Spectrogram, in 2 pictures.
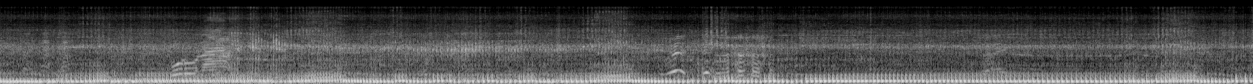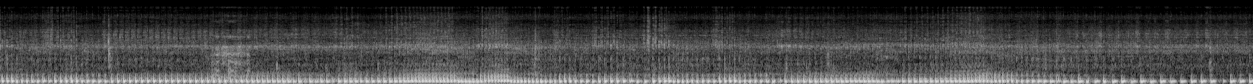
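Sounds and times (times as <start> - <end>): motorbike engine idling: 0.0 - 25.0.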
